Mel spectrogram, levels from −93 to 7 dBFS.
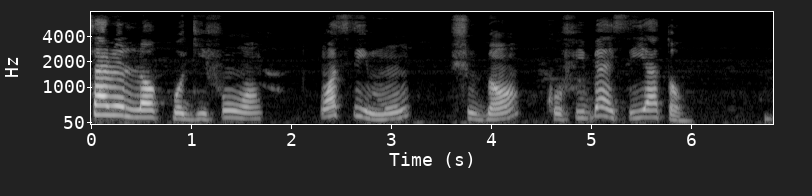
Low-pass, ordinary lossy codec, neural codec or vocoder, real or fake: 7.2 kHz; none; none; real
